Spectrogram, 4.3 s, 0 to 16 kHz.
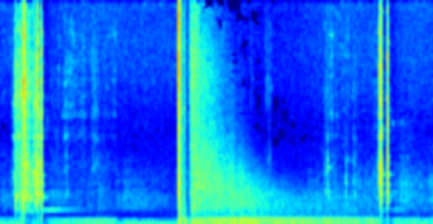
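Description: A custom 7mm PRC bolt-action rifle with a three-port muzzle brake fires one shot about two seconds in, its report followed by a long echo dying away. Near the end come a couple of sharp clicks as the bolt is worked, lifting without sticking, so there is no sign of excess pressure from this load.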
